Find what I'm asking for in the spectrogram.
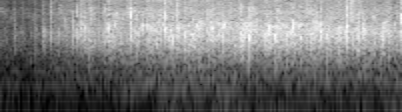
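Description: Crowd applause swells up quickly after a campaign speech in a Batman video game, a dense wash of clapping that holds steady and loud for several seconds.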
